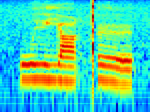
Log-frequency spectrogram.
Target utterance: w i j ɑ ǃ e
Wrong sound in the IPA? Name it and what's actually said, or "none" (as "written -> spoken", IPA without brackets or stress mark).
e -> ø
